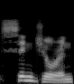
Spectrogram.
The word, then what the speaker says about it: Sinjoren: The inhabitants of Antwerp are nicknamed Sinjoren, Dutch pronunciation, S-J-O-R-N, after the Spanish honorific seigneur or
